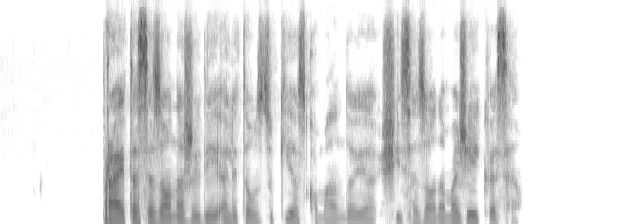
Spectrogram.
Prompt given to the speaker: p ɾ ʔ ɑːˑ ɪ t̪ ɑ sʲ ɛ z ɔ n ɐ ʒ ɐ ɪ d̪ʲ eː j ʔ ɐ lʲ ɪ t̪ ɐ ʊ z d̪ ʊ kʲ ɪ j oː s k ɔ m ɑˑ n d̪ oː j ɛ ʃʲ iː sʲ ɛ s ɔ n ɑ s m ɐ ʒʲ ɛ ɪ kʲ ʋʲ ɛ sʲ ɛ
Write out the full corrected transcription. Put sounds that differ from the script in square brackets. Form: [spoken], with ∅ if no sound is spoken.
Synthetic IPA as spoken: p ɾ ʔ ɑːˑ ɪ t̪ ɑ sʲ ɛ z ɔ n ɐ ʒ ɐ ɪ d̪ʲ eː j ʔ ɐ lʲ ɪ t̪ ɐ ʊ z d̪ ʊ kʲ ɪ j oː s k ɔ m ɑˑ n d̪ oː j ɛ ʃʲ iː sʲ ɛ [z] ɔ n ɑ [∅] m ɐ ʒʲ ɛ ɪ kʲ ʋʲ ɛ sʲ ɛ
